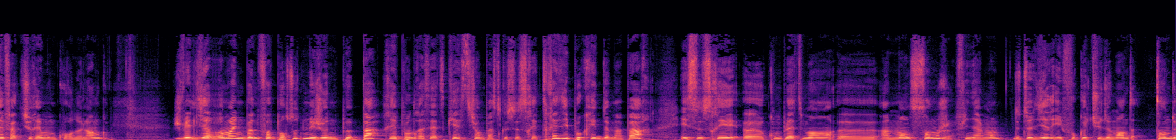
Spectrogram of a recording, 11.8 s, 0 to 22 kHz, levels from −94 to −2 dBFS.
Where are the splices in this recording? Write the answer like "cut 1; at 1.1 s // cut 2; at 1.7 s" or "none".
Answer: none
